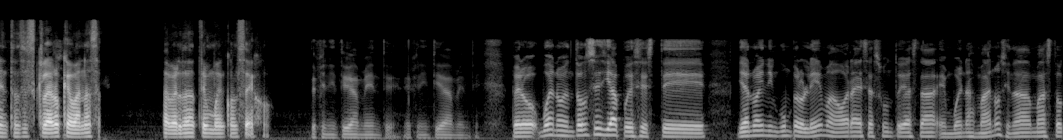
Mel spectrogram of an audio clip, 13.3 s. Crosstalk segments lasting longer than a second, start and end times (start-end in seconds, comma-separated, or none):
none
